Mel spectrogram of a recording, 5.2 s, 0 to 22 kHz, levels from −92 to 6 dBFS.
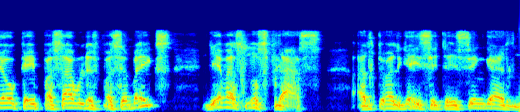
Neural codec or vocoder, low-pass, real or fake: none; 7.2 kHz; real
